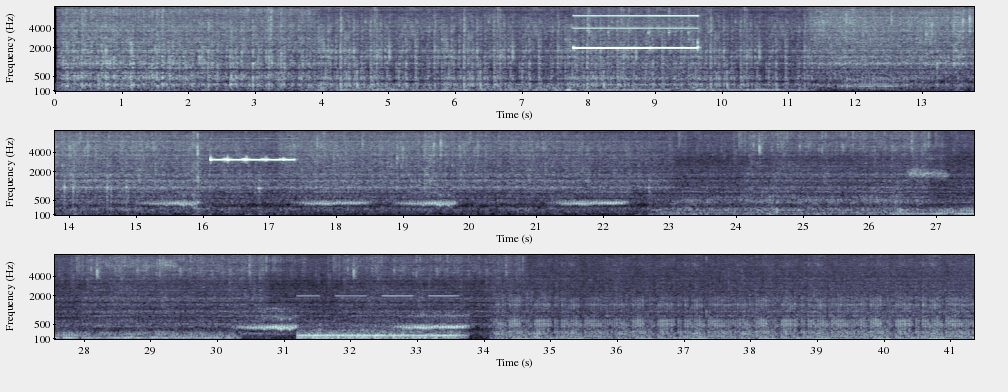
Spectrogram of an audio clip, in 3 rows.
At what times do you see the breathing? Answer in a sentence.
The breathing can't be heard in this clip.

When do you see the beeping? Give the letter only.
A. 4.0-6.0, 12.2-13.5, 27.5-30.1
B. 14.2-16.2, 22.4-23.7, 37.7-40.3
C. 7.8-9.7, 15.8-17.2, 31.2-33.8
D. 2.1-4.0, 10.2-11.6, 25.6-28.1
C.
